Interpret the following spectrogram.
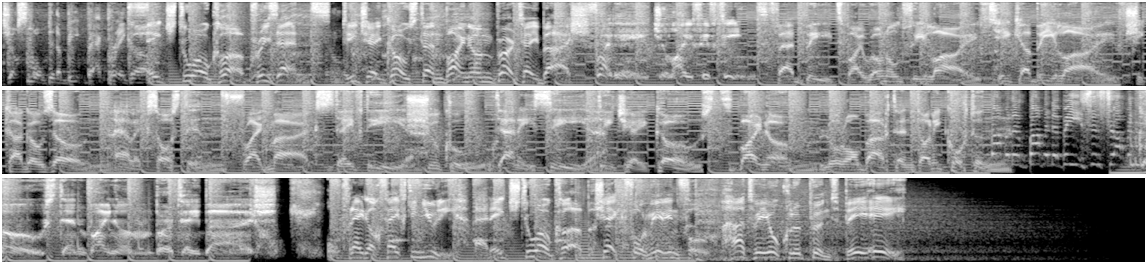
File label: party commercial; ghost bday bash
